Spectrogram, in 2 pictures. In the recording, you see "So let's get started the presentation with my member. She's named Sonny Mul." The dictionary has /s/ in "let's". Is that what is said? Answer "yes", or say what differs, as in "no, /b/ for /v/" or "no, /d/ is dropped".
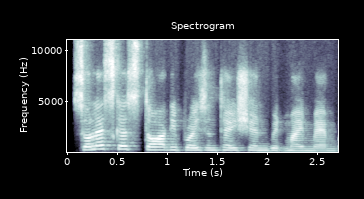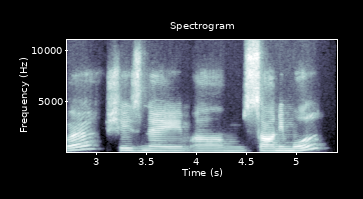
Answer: yes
